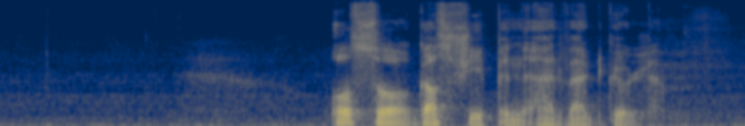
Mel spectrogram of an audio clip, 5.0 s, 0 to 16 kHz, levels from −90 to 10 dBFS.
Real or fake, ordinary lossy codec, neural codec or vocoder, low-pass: real; AAC, 64 kbps; none; 14.4 kHz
